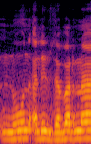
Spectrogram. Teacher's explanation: یہاں پر الف سے پہلے زبر ہے، الف مدہ ہوگا، تھوڑا کھینچ کر پڑھیں گے۔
